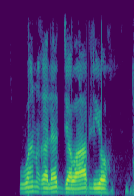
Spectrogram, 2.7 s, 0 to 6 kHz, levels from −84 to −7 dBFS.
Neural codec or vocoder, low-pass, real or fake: none; 5.4 kHz; real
